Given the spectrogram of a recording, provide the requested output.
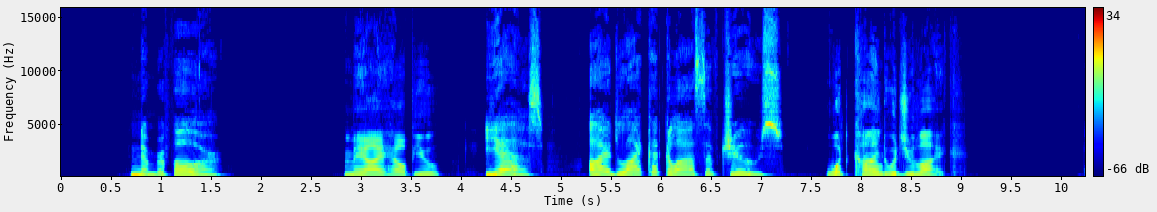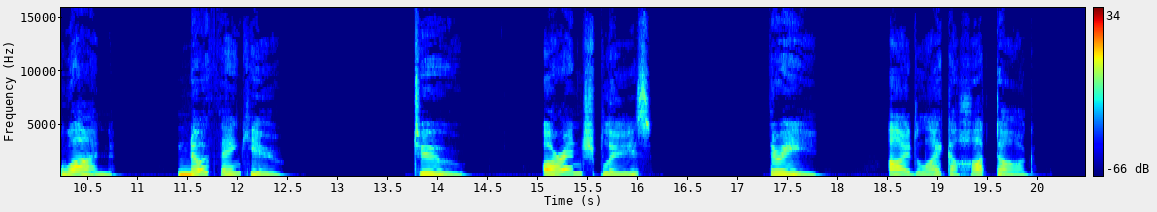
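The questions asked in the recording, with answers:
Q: What kind would you like?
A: 2: Orange, please.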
